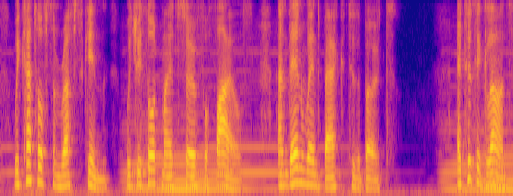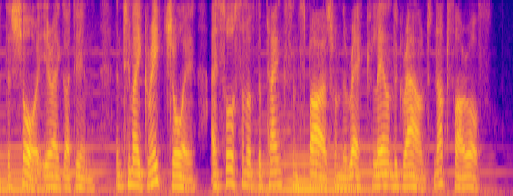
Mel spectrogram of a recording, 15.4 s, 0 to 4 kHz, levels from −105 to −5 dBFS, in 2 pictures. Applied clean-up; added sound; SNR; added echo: none; Bowed string instrument; 10 dB; none.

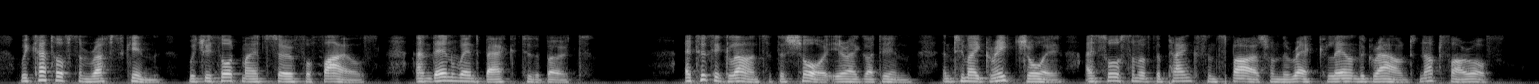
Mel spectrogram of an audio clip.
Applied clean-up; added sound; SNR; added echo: none; none; none; none.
